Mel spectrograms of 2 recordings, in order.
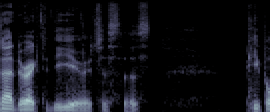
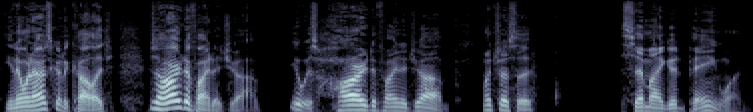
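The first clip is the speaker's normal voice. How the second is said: emphatic rant; 5 semitones higher, 5 dB louder than usual. Real, not acted. Ranting about hard times.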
